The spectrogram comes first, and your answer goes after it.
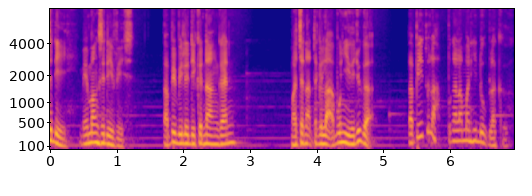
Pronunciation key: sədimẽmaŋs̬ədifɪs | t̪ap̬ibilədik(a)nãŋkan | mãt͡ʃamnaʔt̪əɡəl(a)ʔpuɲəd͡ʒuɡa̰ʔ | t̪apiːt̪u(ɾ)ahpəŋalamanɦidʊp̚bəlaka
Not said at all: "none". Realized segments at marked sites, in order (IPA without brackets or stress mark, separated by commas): ə, a, l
